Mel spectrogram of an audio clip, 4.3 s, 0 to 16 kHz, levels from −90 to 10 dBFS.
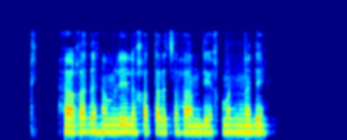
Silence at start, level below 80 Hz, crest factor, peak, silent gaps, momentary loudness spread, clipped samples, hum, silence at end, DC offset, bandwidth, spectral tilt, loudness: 0.4 s; -70 dBFS; 20 dB; -6 dBFS; 0.54-0.71 s; 7 LU; under 0.1%; none; 1 s; under 0.1%; 7.8 kHz; -8.5 dB/octave; -25 LUFS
